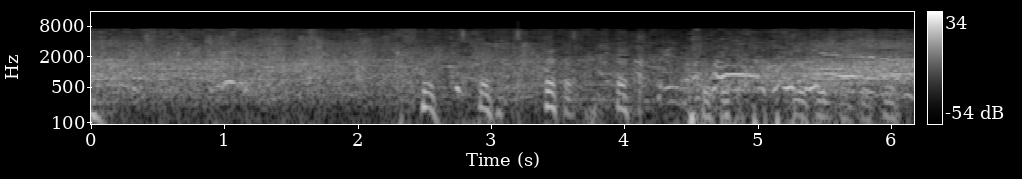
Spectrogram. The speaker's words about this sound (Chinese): 来一下吧，好不好？大家掌声鼓励一下。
